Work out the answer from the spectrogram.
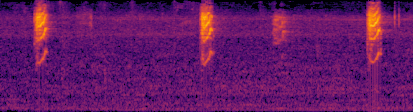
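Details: Female calling to excite male rusty-collared seedeaters: three loud, thin, high descending squeaks about two and a half seconds apart, a softer note between, over faint background hiss.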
